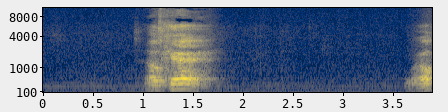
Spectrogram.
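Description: A man preaches loudly with emphasis.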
